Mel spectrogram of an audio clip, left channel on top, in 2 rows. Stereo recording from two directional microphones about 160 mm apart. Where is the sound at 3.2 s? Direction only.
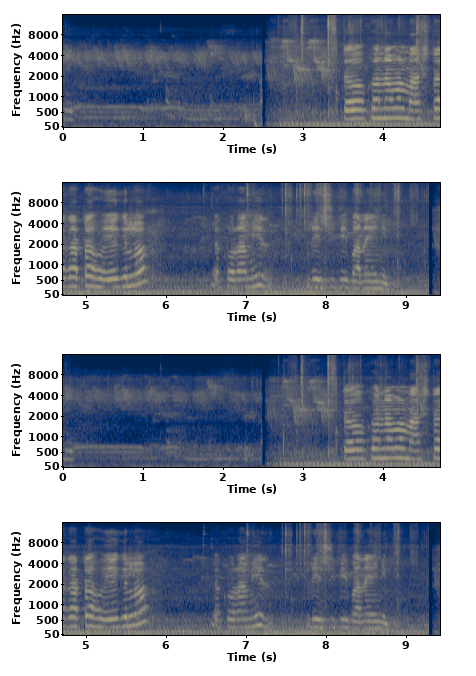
5° right (ahead or behind).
